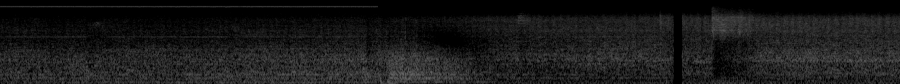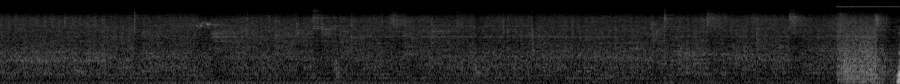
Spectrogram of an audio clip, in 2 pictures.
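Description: Steady hiss and hum of a forge shop at work: a gas-fired furnace and a rolling mill running as red-hot sheep-shear blanks are rolled to length and thickness. The noise cuts out for an instant about seven seconds in.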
